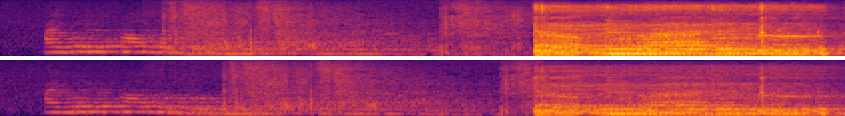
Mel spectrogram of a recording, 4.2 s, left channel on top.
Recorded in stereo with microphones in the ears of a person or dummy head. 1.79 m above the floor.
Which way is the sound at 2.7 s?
35° left (ahead or behind).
